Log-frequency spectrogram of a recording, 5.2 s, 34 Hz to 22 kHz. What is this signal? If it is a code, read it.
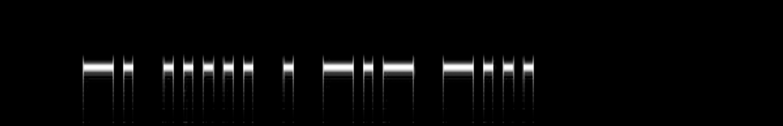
Morse code, heard as a keyed tone, about 19 wpm, 700 Hz. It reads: N5EKB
